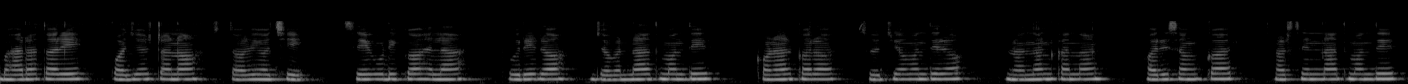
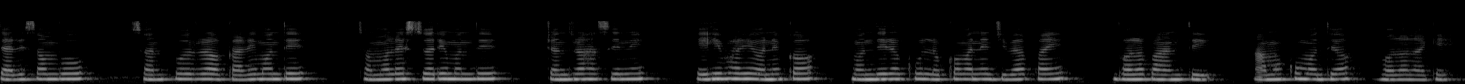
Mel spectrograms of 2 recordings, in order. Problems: low volume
